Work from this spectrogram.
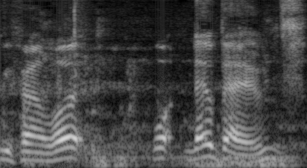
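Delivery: put-on English-sounding British accent. Retelling lines from an old horror movie: British accent. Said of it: "With that British accent".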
